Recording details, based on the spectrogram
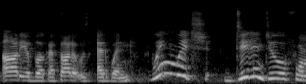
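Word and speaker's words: Aeduan: make up the names because edwin is spelled like a e d u e or something like that where the hell is edwin he has like full-on there it is oh a-e-d-u-a-n that's edwin but when she says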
